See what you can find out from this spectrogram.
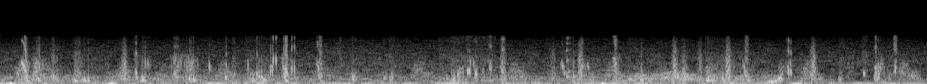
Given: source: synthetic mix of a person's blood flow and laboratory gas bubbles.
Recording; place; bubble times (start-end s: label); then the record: Doppler ultrasound of blood flow; subclavian vein
0.14-0.59 s: bubbles
0.72-0.94 s: bubbles
1.33-1.52 s: bubbles
1.70-1.98 s: bubbles
2.07-2.13 s: bubbles
2.23-2.35 s: bubbles
2.44-3.01 s: bubbles
3.15-3.25 s: bubbles
3.39-3.42 s: bubbles
3.50-3.61 s: bubbles
3.83-3.96 s: bubbles
4.38-4.96 s: bubbles
4.99-5.08 s: bubbles
5.60-5.96 s: bubbles
6.12-6.20 s: bubbles
6.26-6.34 s: bubbles
6.38-6.53 s: bubbles
6.80-6.89 s: bubbles
7.05-7.30 s: bubbles
7.42-7.54 s: bubbles
7.85-7.95 s: bubbles
8.38-8.46 s: bubbles
8.61-8.69 s: bubbles
8.72-8.98 s: bubbles
From the record:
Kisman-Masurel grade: 232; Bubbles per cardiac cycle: several, 3 to 8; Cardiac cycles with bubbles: 50 to 99%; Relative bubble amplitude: moderate (0.250 to 0.450); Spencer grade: 3 (all of the cardiac periods contain showers or single bubble signals, but not dominating or overriding the cardiac motion signals); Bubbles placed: anywhere in the cardiac cycle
